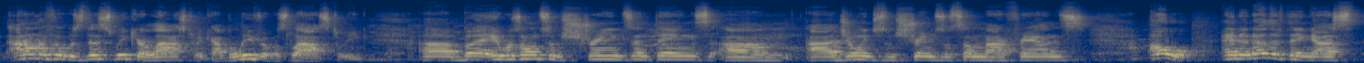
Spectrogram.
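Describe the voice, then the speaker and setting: A man hosting his own casual solo podcast, rambling and chatty with lots of ums and restarts, his voice going hoarse. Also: on the high side, reverberant. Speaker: podcast host.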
